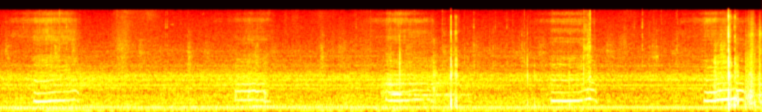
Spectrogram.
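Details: Elderly female cat sleeping indoors and snoring, with short whistling, slightly wavering nasal tones on each breath, repeated roughly every two and a half seconds over a steady low electrical hum. A faint click comes near the end.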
